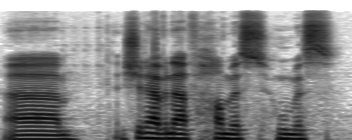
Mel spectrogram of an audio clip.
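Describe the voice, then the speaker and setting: Young man, gameplay commentary, chatty, self-joking, smooth resonant voice, keyboard clicks behind. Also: medium pitch, little pitch movement, moderate pace. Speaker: gaming channel host. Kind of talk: casual Let's Play commentary.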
